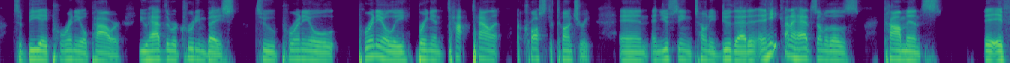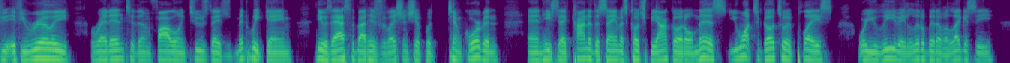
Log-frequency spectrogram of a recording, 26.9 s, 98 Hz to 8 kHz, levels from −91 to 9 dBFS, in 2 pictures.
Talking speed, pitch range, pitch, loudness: 195 wpm, 105-125 Hz, 115 Hz, -24 LUFS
